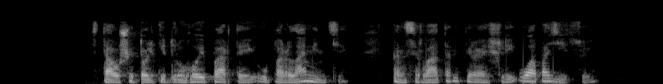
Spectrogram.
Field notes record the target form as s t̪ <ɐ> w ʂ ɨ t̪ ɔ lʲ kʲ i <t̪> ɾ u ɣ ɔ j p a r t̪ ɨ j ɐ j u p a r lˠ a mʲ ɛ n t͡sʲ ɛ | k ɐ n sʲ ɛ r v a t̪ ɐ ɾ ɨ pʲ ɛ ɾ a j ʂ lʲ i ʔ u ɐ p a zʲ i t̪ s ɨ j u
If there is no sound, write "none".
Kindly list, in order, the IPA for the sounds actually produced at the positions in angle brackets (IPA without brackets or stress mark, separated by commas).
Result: a, d̪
